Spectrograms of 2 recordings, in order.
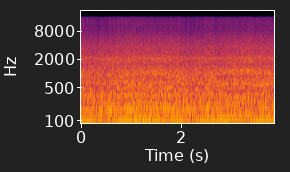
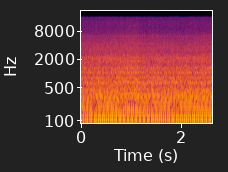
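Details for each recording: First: Suzuki DL650 V-twin after the intake manifold was replaced: still a deep, uneven idle with stumbles and pops back through the rear cylinder intake. It is probably running lean, not an air leak. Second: Suzuki DL650 V-twin with a replacement fuel pump fitted (the old pump's rubber seal had failed, so pressure was dropping): a steady, even idle, slightly raised, with no sneezes or stumbles. The problem is solved.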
